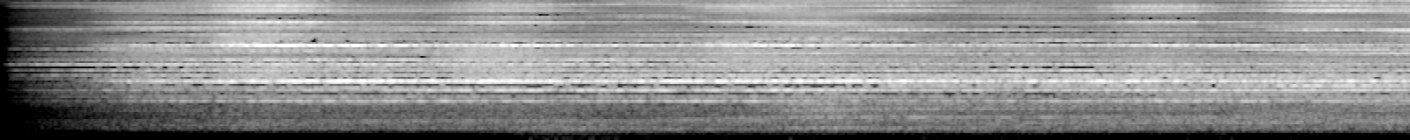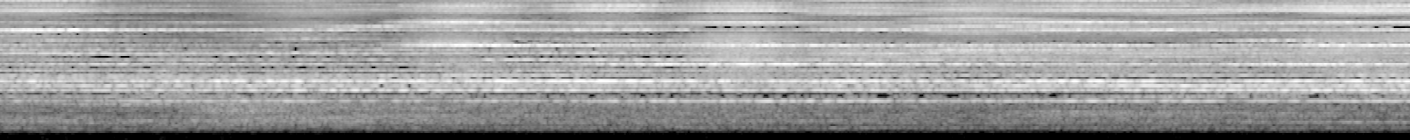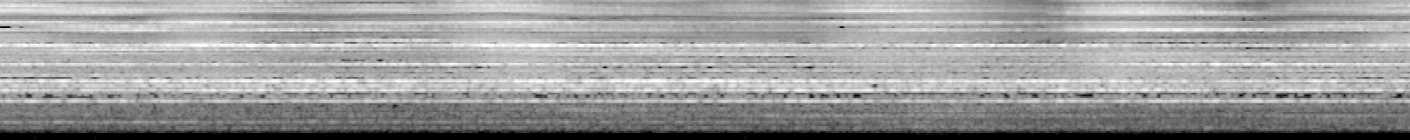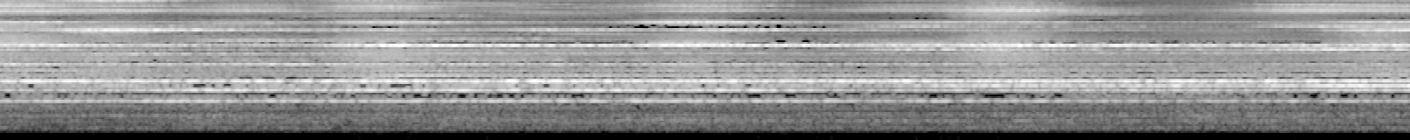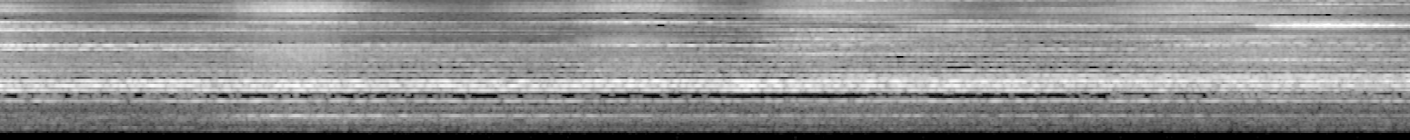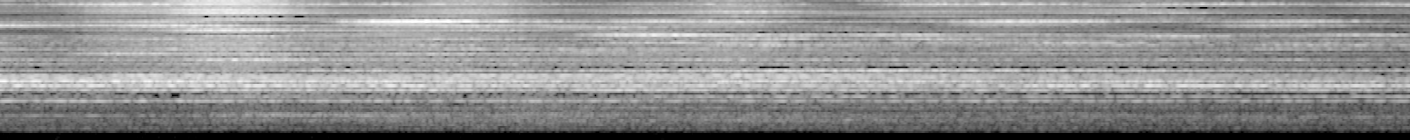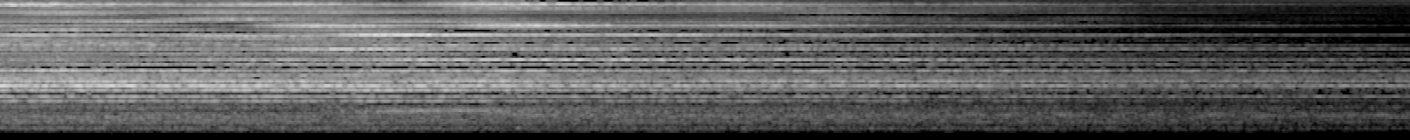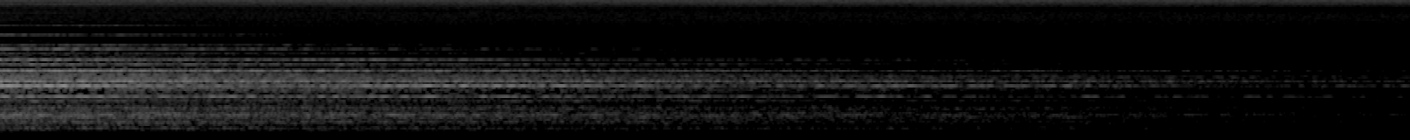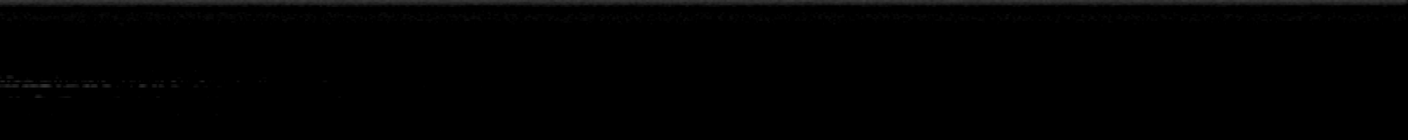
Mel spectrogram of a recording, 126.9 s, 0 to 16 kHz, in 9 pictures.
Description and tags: Ambience, Wind Chimes, A
Then I added some extra reverb and EQ'd out the bass in Audacity and this is the result. I'll never have a use for it, so perhaps someone else will.
An example of how you might credit is by putting this in the description/credits:
Originally edited using "Paul's Extreme Sound Stretch" Software and Audacity on 31st August 2016.
ambience, soundscape, chimes, unicorns, calm, bright, paulstretch, wind, chime, rainbows, magic, background, stretch, ambiance, sparkling, sparkle, shimmering, shimmer, paul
